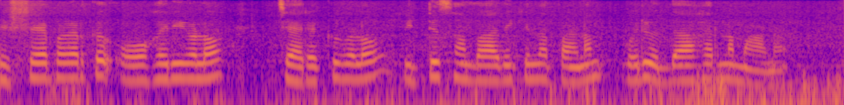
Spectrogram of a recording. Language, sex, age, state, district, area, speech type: Malayalam, female, 30-45, Kerala, Alappuzha, rural, read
